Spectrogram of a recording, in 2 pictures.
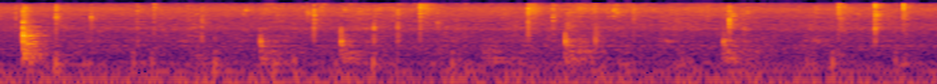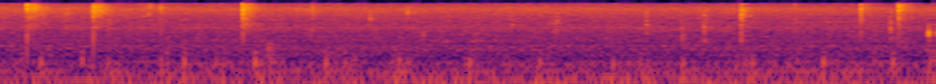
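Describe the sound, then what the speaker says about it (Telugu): Mustard seeds and cumin fry in hot oil in a pan for tempering, crackling and spitting in a dense, continuous close sizzle with frequent small pops, no voices. "ఆవాలు, కొద్దిగా జీలకర్ర వేసి వేయించుకుందాం."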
